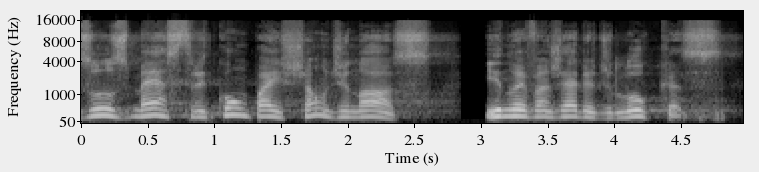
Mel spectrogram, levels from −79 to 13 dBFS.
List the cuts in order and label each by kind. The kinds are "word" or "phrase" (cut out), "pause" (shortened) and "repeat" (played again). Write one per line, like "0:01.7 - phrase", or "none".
0:01.0 - word
0:02.8 - pause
